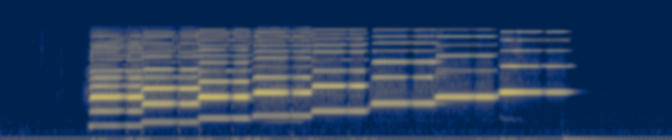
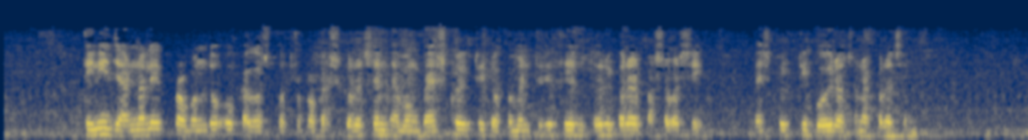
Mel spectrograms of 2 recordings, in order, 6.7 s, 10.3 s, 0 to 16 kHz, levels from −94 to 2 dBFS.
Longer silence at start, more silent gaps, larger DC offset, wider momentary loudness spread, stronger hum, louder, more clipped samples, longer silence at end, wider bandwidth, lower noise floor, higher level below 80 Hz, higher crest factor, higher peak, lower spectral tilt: first, 0.9 s vs 0.2 s; neither; neither; second, 9 LU vs 12 LU; neither; second, -22 LUFS vs -18 LUFS; neither; first, 1 s vs 0.4 s; about the same, 7.6 kHz vs 7.4 kHz; first, -69 dBFS vs -48 dBFS; second, -64 dBFS vs -58 dBFS; about the same, 14 dB vs 16 dB; second, -12 dBFS vs -2 dBFS; second, 2.5 dB/octave vs -6.5 dB/octave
